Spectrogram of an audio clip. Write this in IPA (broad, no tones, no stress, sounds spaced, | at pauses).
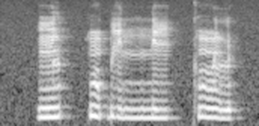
ĩ l pː ũ ɓ i nː i kː ũ l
